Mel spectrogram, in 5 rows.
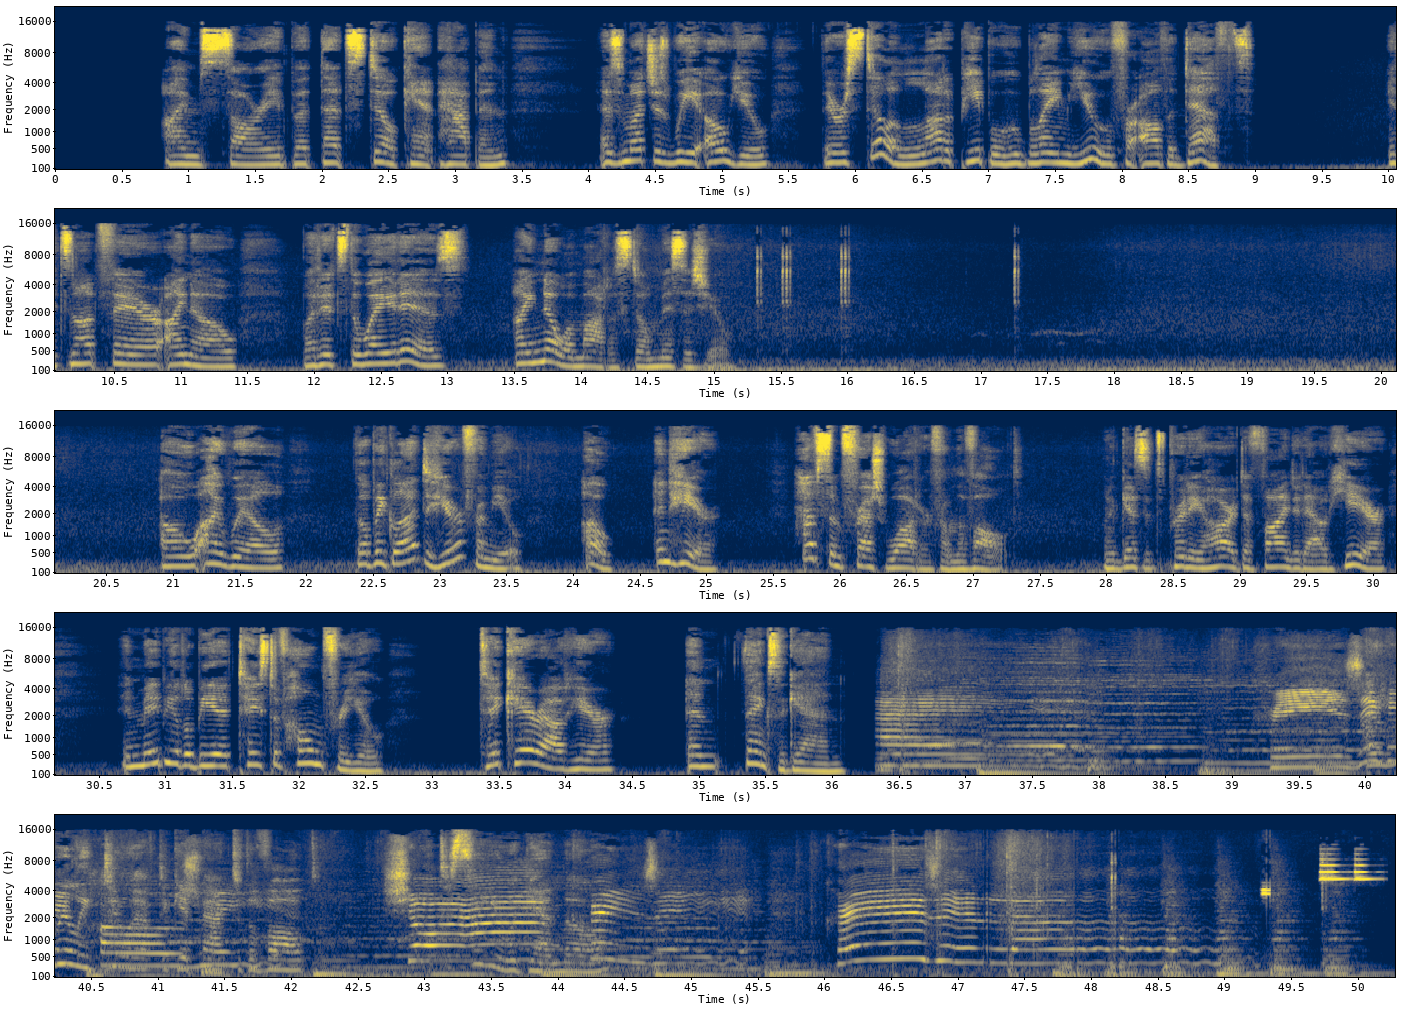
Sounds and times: Speech: 0.8s - 3.5s, 4.1s - 9.0s, 10.0s - 15.2s, 20.9s - 25.1s, 25.7s - 27.4s, 28.0s - 32.8s, 33.4s - 37.2s, 39.3s - 42.2s, 42.8s - 45.4s.

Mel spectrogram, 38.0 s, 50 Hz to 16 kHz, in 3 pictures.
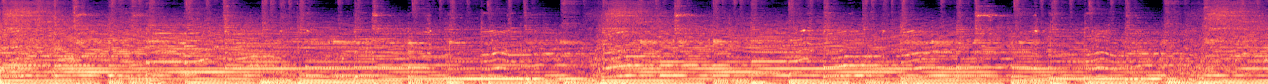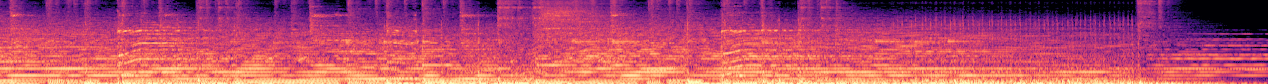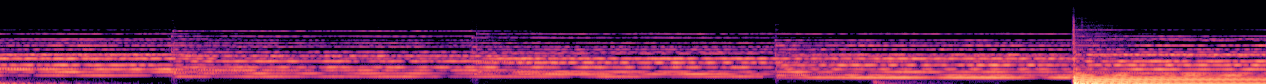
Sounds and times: Music: 0.0s - 38.0s.

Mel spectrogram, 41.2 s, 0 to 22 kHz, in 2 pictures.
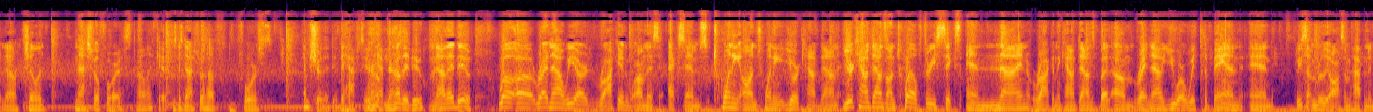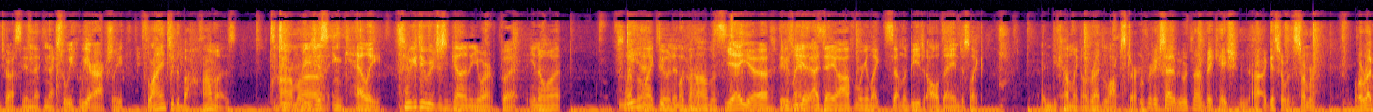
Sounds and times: Speech: 0.0s - 29.0s, 29.6s - 41.1s
Music: 0.0s - 41.1s.

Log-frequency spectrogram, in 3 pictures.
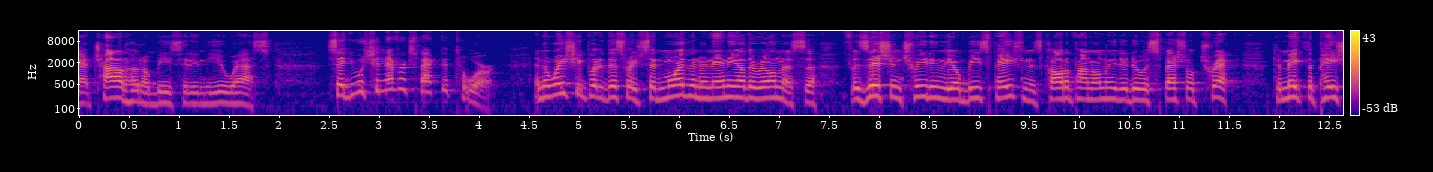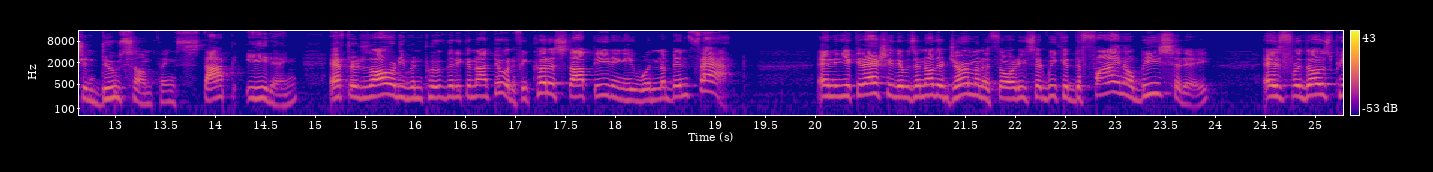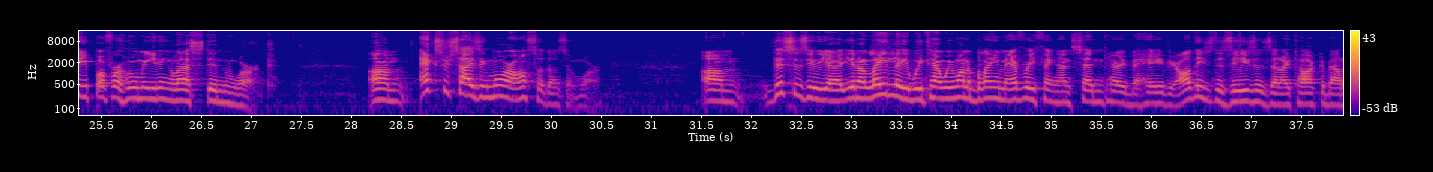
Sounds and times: Speech: 0.0s - 19.3s, 20.0s - 27.3s, 28.2s - 30.5s, 31.5s - 37.9s.

